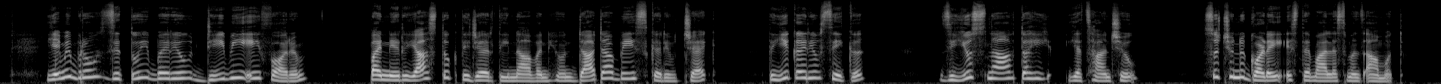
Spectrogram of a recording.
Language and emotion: Kashmiri, neutral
